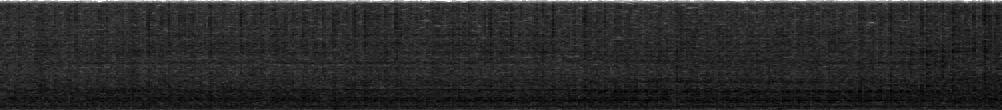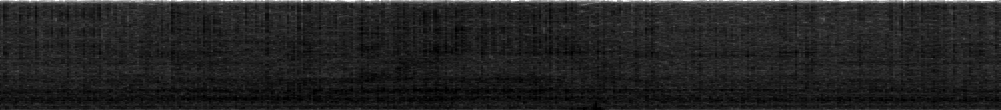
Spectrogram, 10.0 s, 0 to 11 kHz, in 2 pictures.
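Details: BMW Z4 with M54 engine, ticking at idle that just started: a light quick tick, about three per second, over a hissy running sound.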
